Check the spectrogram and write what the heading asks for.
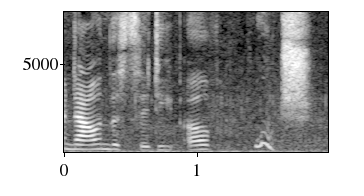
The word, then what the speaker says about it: Łódź: l with a cross through it and it's pronounced so hooch dad's walking awfully fast for a senior i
